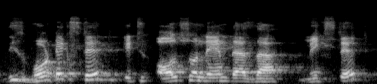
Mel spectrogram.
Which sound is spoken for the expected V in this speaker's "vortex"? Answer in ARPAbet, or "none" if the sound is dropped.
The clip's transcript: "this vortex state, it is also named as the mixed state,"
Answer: B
